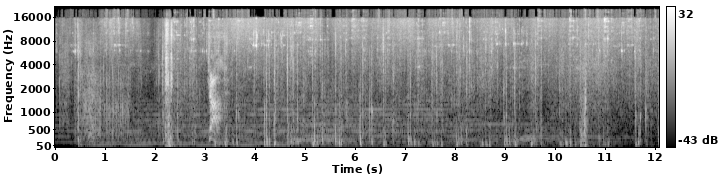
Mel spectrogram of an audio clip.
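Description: Horse hooves clip-clop at a steady walking rhythm in a video game, close and clear, with occasional louder thuds and a faint background hum.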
